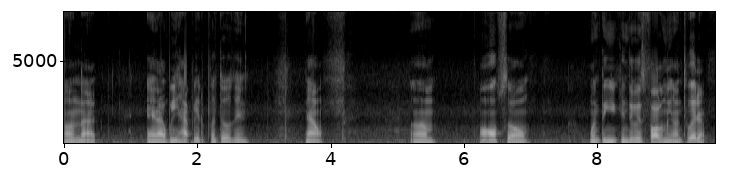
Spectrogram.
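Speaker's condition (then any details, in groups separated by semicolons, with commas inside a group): Cerebral palsy; wheelchair user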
